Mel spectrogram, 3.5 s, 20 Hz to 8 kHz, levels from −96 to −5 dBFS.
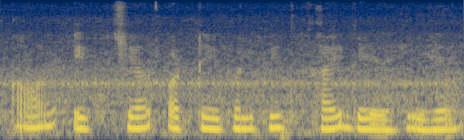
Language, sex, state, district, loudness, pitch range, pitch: Hindi, female, Madhya Pradesh, Bhopal, -17 LUFS, 180-205 Hz, 185 Hz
